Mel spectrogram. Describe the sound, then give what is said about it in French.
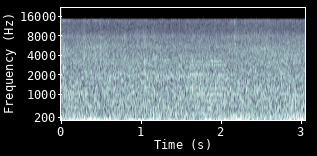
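Heavy rain pours down during a thunderstorm at 4 pm on an early March afternoon in Yaoundé, a steady, dense hiss filling the whole scene with continuous noise and a low rumble of drops hitting surfaces, with no voices present. “Le ciel se vide du lourd fardeau encombrant de sa poitrine.”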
